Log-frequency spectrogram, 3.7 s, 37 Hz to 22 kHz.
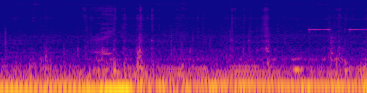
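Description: A 1988 Buick Reatta under way, its engine and road rumble loud and close from inside the cabin, with a brief surge of revs, while voices talk over it.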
